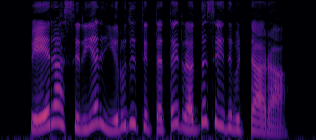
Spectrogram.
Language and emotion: Tamil, surprised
